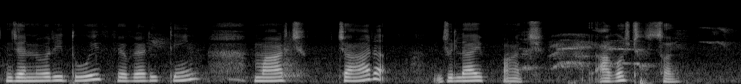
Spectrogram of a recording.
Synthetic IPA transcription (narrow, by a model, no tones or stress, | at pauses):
d͡ʒanuaɾid̪ujfʰebɾaɾit̪inmaɾt͡ʃ | t͡ʃaɾ | d͡ʒulajpãt͡ʃa̰ɡɔsʈsɔe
